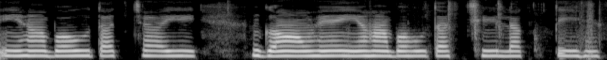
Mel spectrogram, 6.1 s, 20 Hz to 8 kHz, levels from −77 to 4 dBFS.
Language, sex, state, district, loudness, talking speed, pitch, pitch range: Hindi, female, Uttar Pradesh, Jalaun, -14 LUFS, 110 wpm, 240 Hz, 240-245 Hz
